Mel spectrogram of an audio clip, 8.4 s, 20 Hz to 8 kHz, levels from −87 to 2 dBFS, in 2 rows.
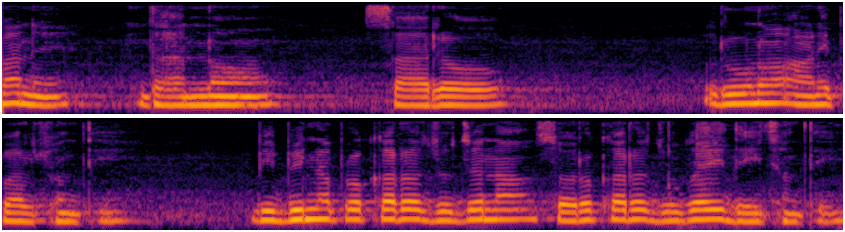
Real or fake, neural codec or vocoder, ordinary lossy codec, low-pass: fake; codec, 16 kHz, 8 kbps, FreqCodec, larger model; none; 7.2 kHz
